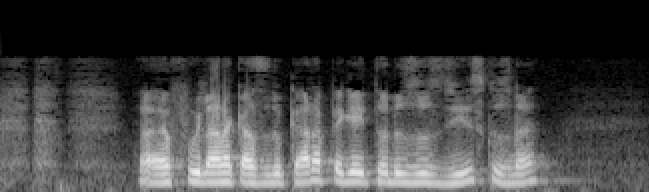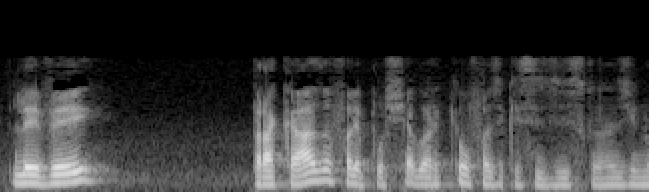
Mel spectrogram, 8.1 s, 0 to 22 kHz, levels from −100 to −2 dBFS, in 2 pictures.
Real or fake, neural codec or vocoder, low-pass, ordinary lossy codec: real; none; 7.2 kHz; none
